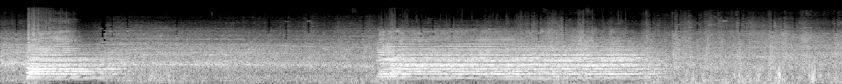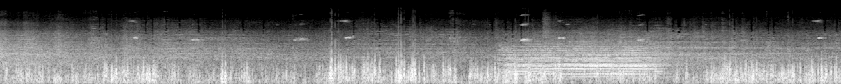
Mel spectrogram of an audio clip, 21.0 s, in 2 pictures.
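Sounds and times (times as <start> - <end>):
train air horn blast: 0.3 - 1.8, 4.7 - 8.4, 16.7 - 19.0.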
